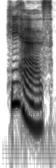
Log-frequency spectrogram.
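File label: "he has", English, female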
